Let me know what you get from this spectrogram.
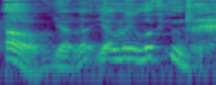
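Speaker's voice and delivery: put-on calm British voice. Describing someone as British and spy-like, the speaker does a calm British impression of Lamb. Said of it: "very, very like calm and just".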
